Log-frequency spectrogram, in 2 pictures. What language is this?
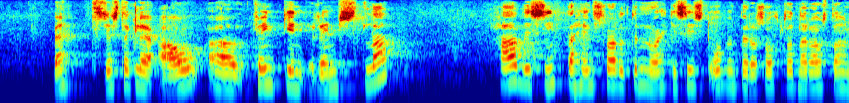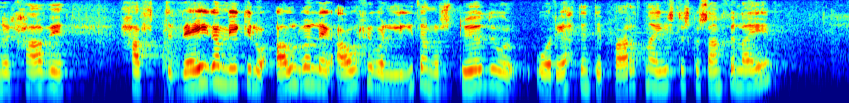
Icelandic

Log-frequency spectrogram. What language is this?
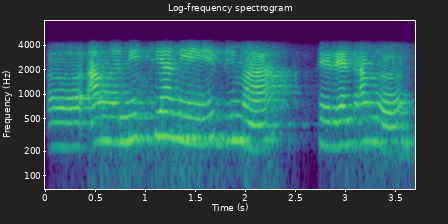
Bodo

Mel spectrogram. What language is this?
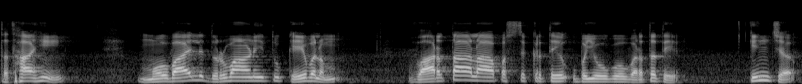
Sanskrit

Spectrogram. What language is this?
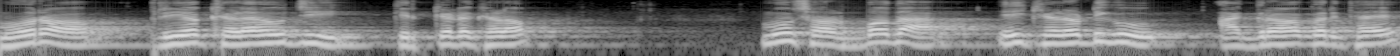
Odia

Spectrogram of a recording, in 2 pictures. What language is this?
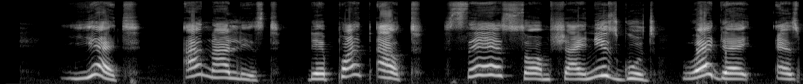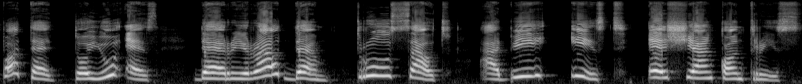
Nigerian Pidgin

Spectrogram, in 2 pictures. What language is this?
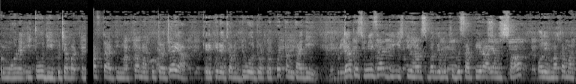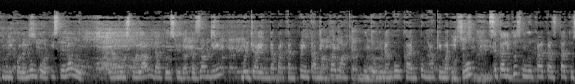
Malay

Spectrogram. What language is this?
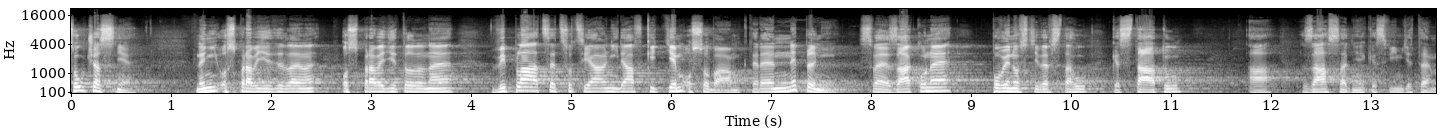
Czech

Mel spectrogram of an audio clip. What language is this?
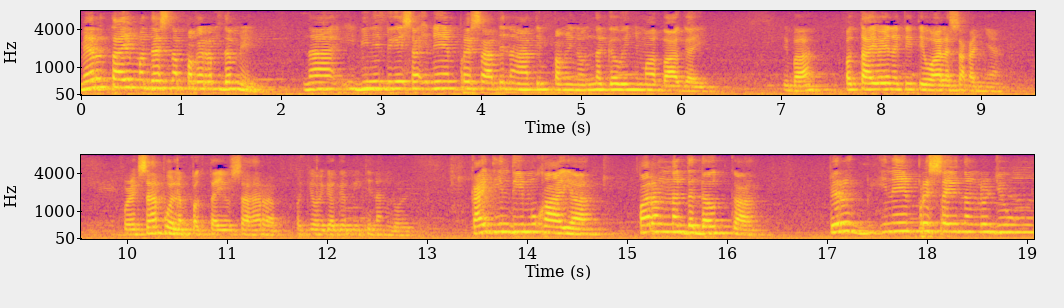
Filipino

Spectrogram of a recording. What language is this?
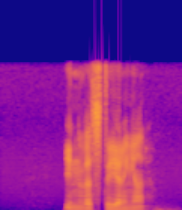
Swedish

